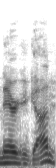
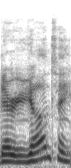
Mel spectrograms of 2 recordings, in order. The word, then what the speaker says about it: Nergigante: So low rank Nergigante, yeah. No, he's back. Nergigante. Wait, surely that's how you're supposed to pronounce it. Gigante, like gigantic.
